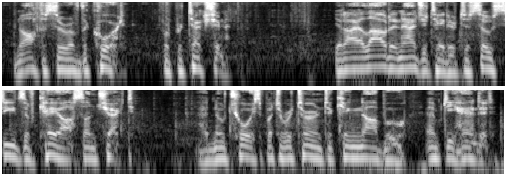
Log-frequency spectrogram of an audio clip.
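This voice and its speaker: A man voicing a loyal, earnest royal officer who gravely narrates his investigation in an audio drama. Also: low-pitched, a bit bright, slight background noise. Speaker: writer and performer of the audio drama. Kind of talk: scripted first-person audio drama narration.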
